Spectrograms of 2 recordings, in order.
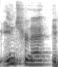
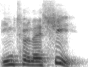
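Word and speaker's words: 인터넷이: If you add the subject marker E to internet, it doesn't become interneti, it's interneshi.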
